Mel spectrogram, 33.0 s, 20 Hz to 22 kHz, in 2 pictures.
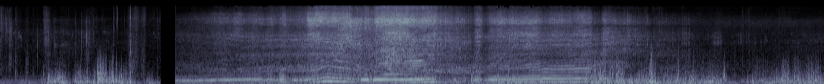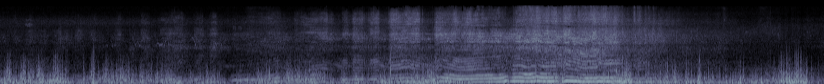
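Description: Suzuki RM85 two-stroke dirt bike being ridden past, its engine revving up and easing off. It is loudest twice, once early and again near the end as the bike comes by close.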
